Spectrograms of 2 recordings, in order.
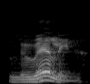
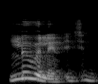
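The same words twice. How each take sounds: First: The stress is on the middle syllable. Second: The stress is not on the middle syllable. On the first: The speaker calls it right. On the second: The speaker calls it wrong.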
